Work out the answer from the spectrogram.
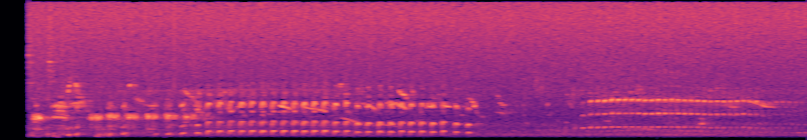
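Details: Little grebe (Tachybaptus ruficollis), trill.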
